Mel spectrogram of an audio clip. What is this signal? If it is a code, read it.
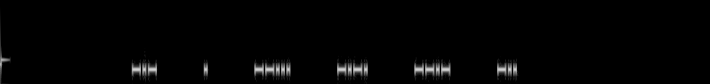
Morse code, heard as a keyed tone, about 44 wpm, spaced as for 15 wpm, 700 Hz. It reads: KE7CQD
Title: USA Call Signs - 6x Character Spacing - 45wpm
